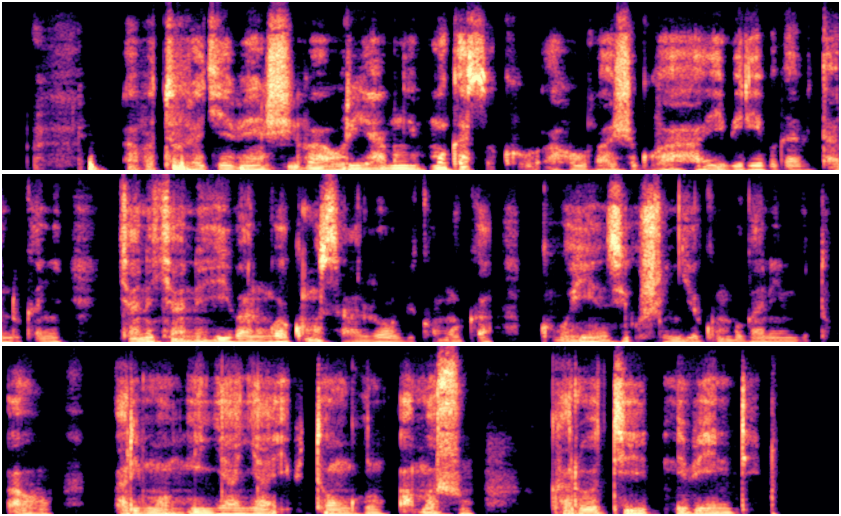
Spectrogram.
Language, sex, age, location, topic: Kinyarwanda, male, 25-35, Kigali, finance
